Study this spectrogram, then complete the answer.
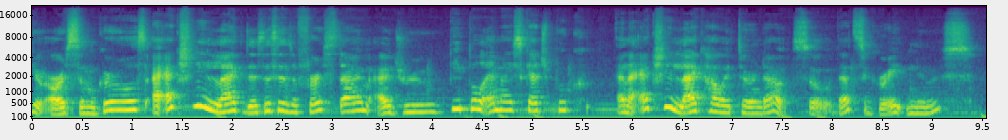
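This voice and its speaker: A woman with a Dutch accent at a moderate pace, with hardly any pauses and music in the background. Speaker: artist / sketchbook YouTuber. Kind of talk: sketchbook tour narration. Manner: casual, chatty.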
